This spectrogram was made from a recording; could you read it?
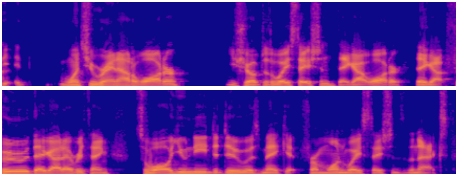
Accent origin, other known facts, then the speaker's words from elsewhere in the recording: Louisiana, United States; growing up in Louisiana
